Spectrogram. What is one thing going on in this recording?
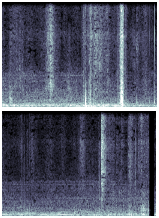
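Wooden panels knock and bump as they are fitted into place.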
